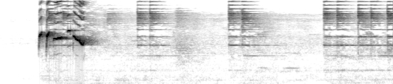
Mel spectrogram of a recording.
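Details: Black-crested bulbul with a clear, crystal voice, recorded to prompt other birds to sing; one loud, bright whistled phrase opens, then softer tinkling, metallic background tones.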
